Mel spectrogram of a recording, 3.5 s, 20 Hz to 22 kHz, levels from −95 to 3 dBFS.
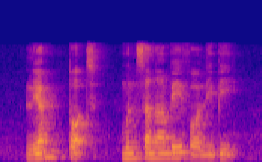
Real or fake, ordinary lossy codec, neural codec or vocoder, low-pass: real; AAC, 48 kbps; none; 7.2 kHz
